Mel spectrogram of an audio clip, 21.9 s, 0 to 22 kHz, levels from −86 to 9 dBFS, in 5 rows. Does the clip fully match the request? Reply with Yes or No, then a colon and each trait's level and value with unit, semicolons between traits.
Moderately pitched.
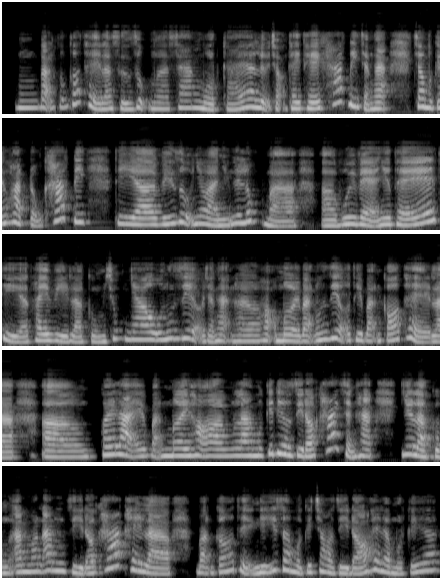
No: high, 230 Hz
